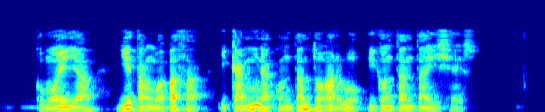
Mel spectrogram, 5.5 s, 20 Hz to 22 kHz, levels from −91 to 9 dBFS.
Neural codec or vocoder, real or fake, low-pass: codec, 16 kHz, 16 kbps, FunCodec, trained on Chinese and English, 50 frames a second; fake; 7.2 kHz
